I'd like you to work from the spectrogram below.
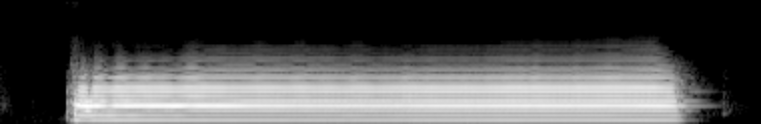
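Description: A trombone sustains a single steady concert E flat in third position, one clean held note of about four and a half seconds with a sharp start and a quick fade.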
